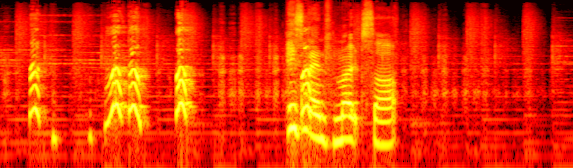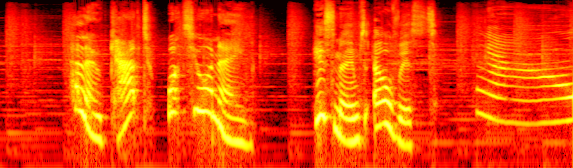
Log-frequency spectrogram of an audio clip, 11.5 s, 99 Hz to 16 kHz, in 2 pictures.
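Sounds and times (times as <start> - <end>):
dog barking: 1.1 - 2.1
speech: 2.9 - 4.1, 6.6 - 10.2.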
